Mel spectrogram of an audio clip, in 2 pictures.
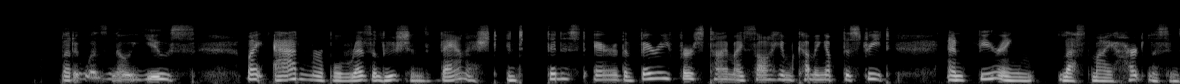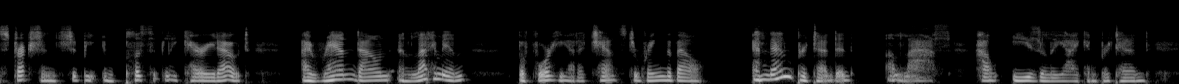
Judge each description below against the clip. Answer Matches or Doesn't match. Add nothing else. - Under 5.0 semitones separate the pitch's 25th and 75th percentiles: Matches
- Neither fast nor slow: Matches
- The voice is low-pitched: Doesn't match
